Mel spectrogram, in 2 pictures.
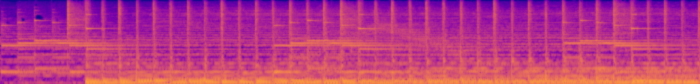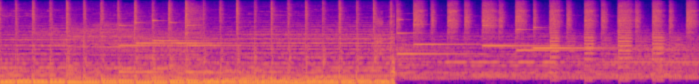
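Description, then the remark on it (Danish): A bright glockenspiel or celesta-like chime motif from a track on a record rings over a full, steady musical backing with deep bass, then continues more thinly in the final seconds once the low end drops away. “Der er sådan noget klokkespil eller celeste noget, på, både på …, … og, og …”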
